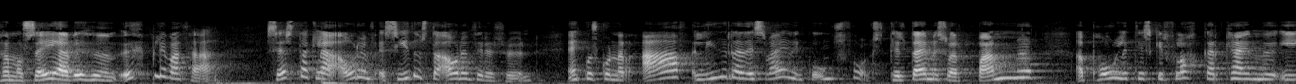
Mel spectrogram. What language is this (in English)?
Icelandic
